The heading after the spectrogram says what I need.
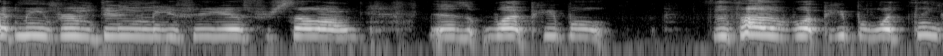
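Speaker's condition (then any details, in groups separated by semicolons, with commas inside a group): Cerebral palsy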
